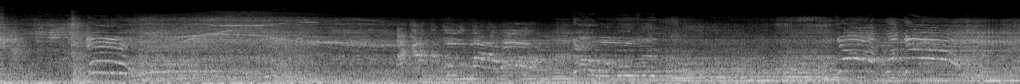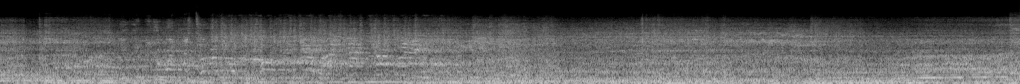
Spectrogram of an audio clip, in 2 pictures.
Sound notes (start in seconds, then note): 0.1 engine roars; 0.1 metal clangs; 10.2 engine rumbles; 15.2 car thuds; 15.2 engines rumble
